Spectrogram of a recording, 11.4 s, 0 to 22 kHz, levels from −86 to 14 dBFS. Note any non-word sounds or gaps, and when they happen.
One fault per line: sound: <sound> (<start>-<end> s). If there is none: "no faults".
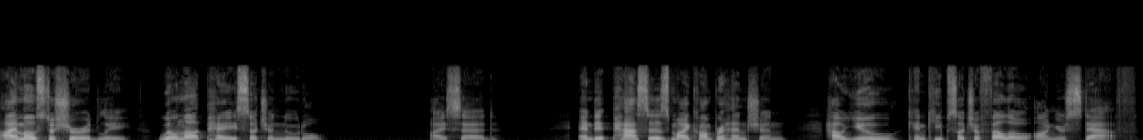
no faults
